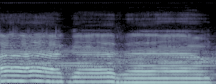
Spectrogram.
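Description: Male Carnatic vocalist singing a held, ornamented melodic line over a steady drone, stepping down to a lower note about a second in.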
